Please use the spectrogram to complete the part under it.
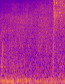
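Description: A single Confringo fire spell explosion in Hogwarts Legacy, a short, loud, low boom with a rumbling body and a crisp crackle flaring near its tail.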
